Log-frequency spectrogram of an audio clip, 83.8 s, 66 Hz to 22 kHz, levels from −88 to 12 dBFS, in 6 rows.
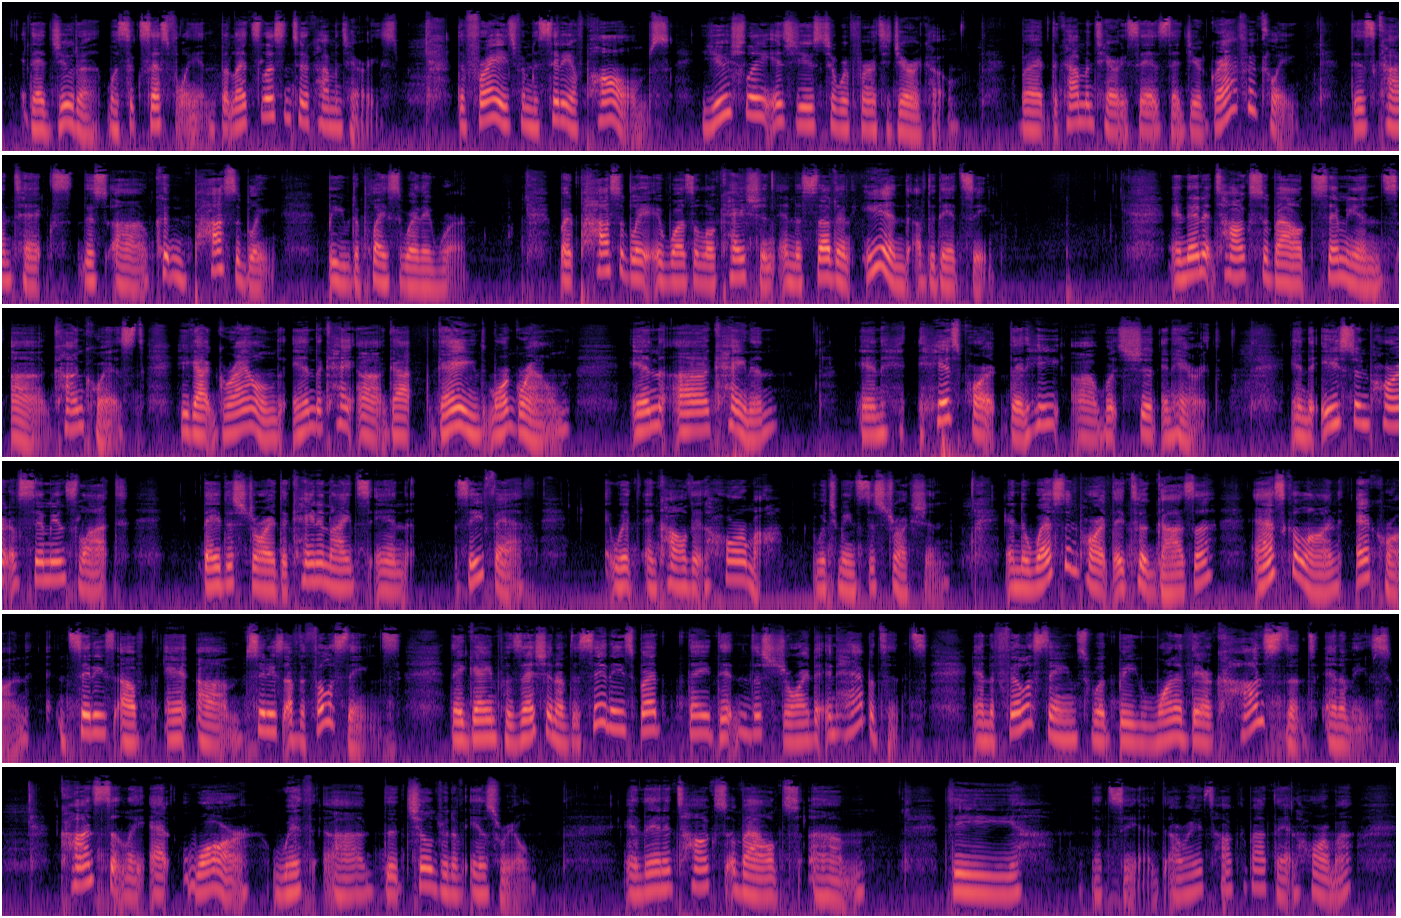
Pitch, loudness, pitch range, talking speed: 165 Hz, -26 LUFS, 145-200 Hz, 120 wpm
